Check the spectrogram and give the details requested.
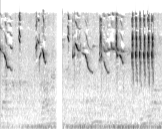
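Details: Goldfinch from the Himalaya singing at evening, phone-recorded: a few sweet downslurred whistles and chirps, then a quick buzzy trill at the end, over faint low hum.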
